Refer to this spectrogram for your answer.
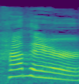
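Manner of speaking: put-on Southern accent. Imitating own customer service greeting: southern accent. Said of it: "I develop a Southern accent working here".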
